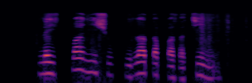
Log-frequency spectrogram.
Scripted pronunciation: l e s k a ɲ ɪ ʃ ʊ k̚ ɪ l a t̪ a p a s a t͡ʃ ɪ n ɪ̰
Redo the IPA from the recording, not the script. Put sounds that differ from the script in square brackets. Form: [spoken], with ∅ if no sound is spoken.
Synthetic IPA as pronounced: l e s [p] a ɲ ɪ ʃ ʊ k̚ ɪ l a t̪ a p a s a t͡ʃ ɪ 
